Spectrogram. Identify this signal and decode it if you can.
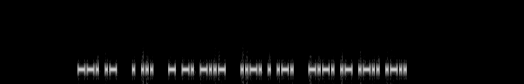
Morse code, heard as a keyed tone, about 53 wpm, 700 Hz. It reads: GA ES TNX FER CALL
